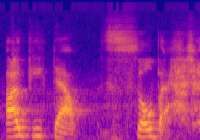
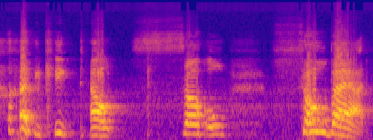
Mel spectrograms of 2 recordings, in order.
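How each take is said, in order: First: Said in the usual way. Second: Slow, laughing through the words. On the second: Real, not acted. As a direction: giggle it out, can't hold it in. Laughing while gushing.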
